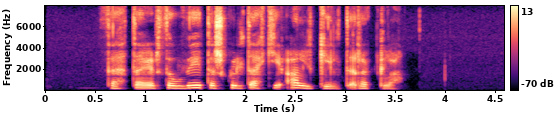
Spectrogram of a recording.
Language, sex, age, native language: Icelandic, female, 30-39, Icelandic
